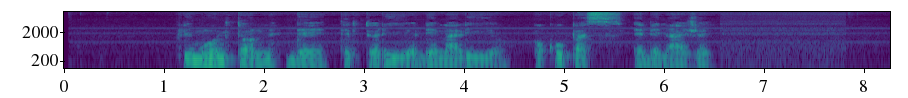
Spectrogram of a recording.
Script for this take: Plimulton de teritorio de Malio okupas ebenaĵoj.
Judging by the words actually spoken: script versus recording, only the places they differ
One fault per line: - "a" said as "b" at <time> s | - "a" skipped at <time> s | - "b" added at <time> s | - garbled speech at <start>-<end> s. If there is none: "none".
none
